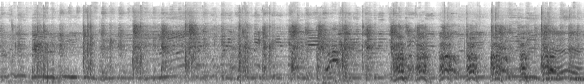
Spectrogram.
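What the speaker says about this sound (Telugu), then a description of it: "చప్పట్లు చప్పట్లు చప్పట్లు ఎంకరేజ్" A get-together audience claps rhythmically, close and loud, the steady hand claps repeating throughout while voices chant and sing along over them.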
